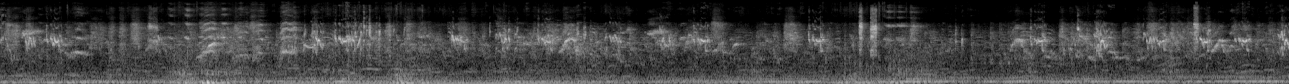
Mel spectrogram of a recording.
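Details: Dense, unbroken chirping and squawking from a budgerigar flock kept in an aviary at a pet store, with scattered sharp clicks and a steady low hum.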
